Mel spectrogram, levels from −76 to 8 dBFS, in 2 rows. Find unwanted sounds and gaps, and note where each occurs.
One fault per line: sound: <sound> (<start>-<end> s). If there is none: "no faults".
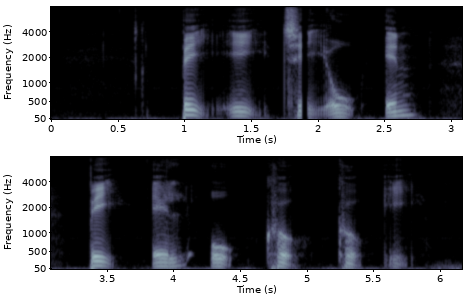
sound: dropout (1.9-1.9 s)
